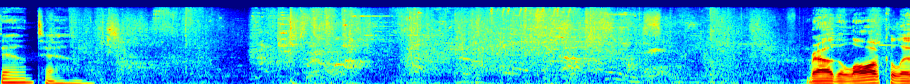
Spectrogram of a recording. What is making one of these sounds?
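Spell and combat effects whoosh and crackle from a game.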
